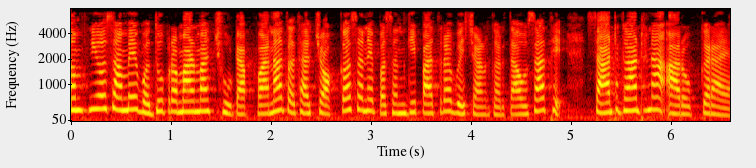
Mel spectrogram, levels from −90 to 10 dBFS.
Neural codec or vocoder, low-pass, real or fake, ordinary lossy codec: codec, 16 kHz, 8 kbps, FunCodec, trained on Chinese and English, 25 frames a second; 7.2 kHz; fake; none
